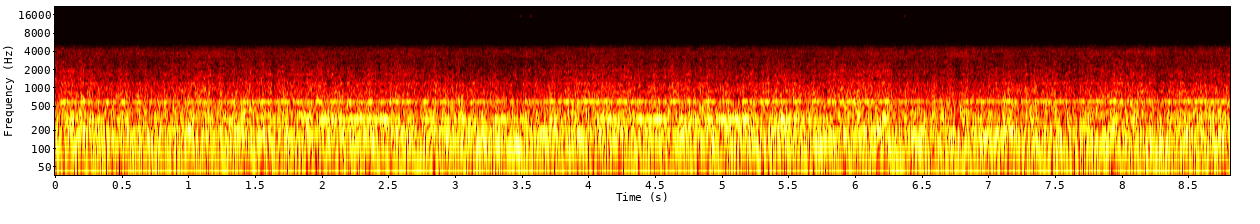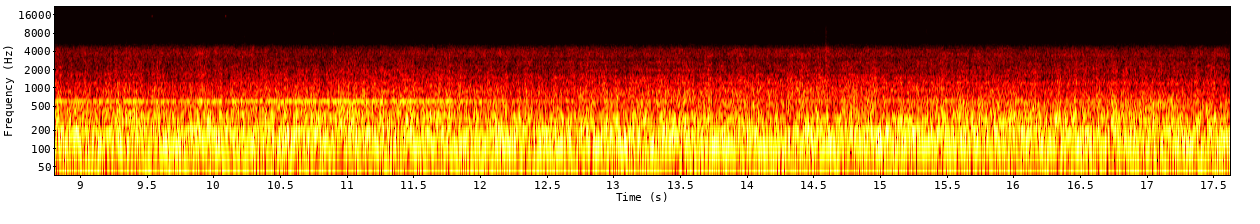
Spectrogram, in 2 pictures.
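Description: Cabin noise of a Volkswagen Gol driving on a rain-wet highway: steady tyre hiss and road noise with the engine running under it. A faint steady whine carries through.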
